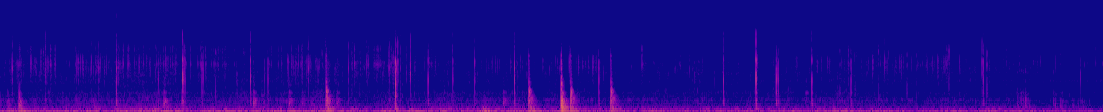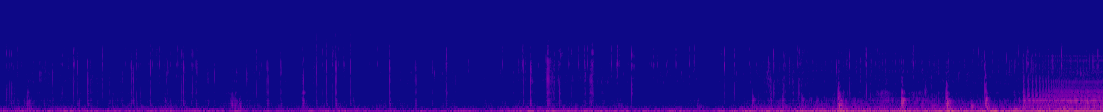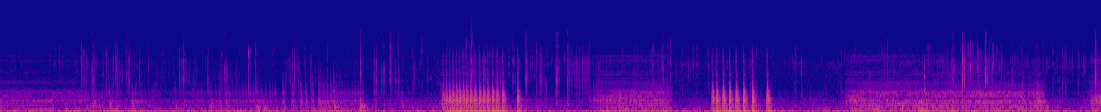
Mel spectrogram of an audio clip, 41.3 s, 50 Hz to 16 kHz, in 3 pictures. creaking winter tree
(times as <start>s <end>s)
0.0s 7.8s, 22.9s 41.3s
